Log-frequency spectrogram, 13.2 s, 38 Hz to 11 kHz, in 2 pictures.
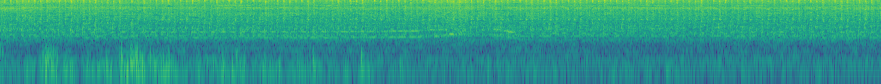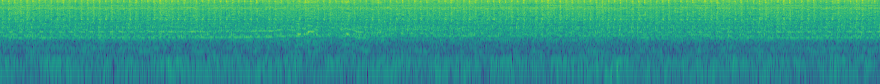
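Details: Hyundai HB20 idling: a steady hiss and faint whine with a loose, irregular tick on top. Owner wonders about the timing belt, power-steering fluid or a bearing; the source is unconfirmed.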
